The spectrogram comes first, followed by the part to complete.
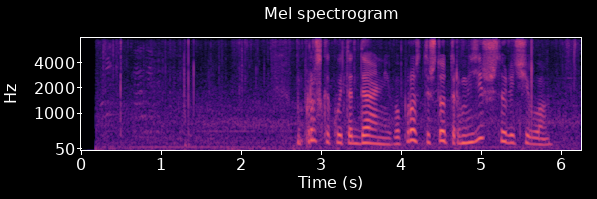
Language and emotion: Russian, neutral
